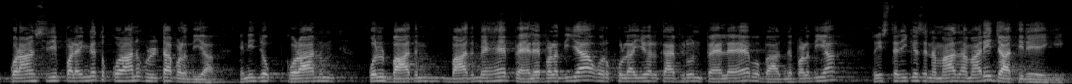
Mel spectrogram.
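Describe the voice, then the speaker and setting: A man's voice: on the high side, bright, forceful tone. A man teaching children the steps of prayer in a madrasa, patiently quizzing his pupil one step at a time. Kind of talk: teaching children how to pray. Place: madrasa room. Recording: long reverb.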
